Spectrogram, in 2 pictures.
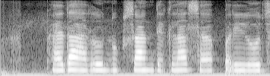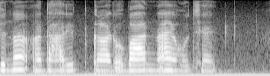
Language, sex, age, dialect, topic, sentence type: Maithili, female, 56-60, Angika, banking, statement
